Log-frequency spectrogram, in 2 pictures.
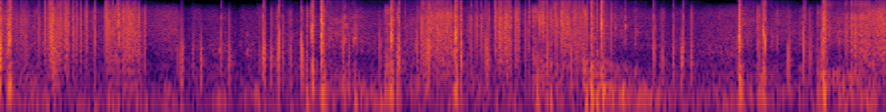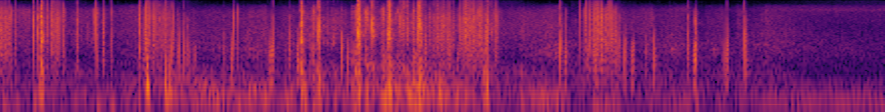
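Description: Fireworks bang and crackle in rapid bursts.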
